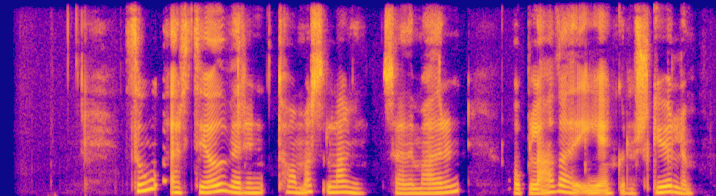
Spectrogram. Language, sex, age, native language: Icelandic, female, 30-39, Icelandic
